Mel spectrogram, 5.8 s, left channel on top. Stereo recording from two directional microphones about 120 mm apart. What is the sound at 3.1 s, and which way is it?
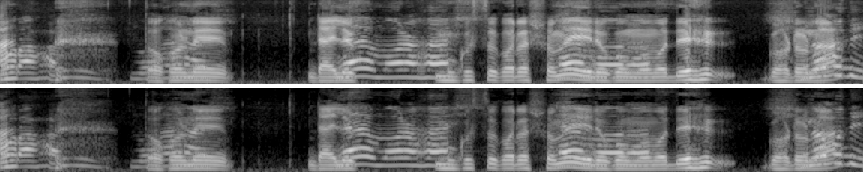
A man's voice, 30° right (ahead or behind).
